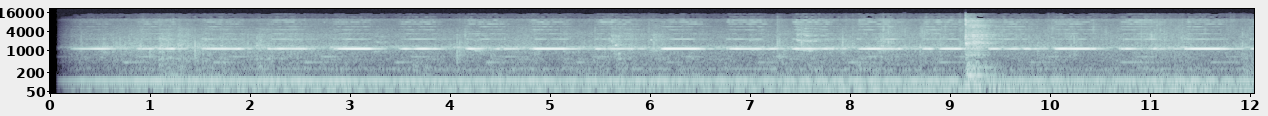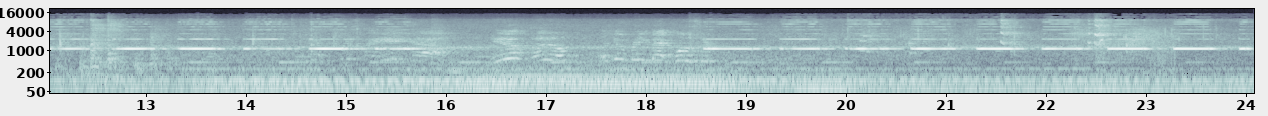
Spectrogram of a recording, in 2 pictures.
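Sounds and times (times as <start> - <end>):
engine humming: 0.1 - 24.0
vehicle backup alarm beeping: 0.1 - 24.0.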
